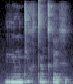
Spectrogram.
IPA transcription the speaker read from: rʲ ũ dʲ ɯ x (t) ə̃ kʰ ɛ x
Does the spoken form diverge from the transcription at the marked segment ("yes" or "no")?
no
